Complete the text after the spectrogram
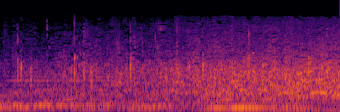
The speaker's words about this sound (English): And Brock was so good about placing these reaction shots from celebrities. Yes. Morgan Freeman clapping at the Mandela joke. Perfect.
